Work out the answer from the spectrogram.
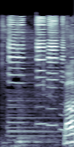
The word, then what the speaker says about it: Meaux: out of 60 plus plays and nine categories Moe won best singer Moe has a new director and is anticipating a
